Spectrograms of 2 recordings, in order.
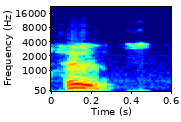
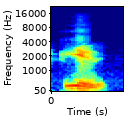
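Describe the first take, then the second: First: The vowel is a long oo sound. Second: The vowel is a short uh sound. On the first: This is the nickname used after crossing the border. "dropped the U and turned it into OO, so I became Fuchs" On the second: This is the original nickname. "instead of Fuchs"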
